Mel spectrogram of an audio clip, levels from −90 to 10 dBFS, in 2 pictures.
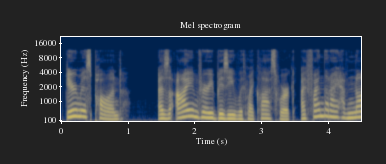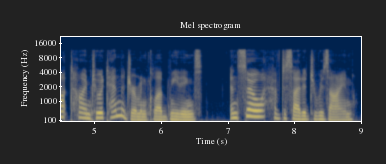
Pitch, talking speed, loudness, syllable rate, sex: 200 Hz, 205 wpm, -18 LUFS, 5.1 syllables/s, female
